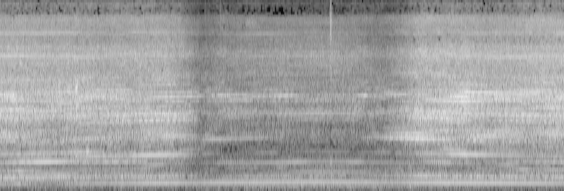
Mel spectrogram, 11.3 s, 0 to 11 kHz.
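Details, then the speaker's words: About 14-month-old AAON unit, 1 HP 460V three-phase Baldor fan motor on a VFD, before repair: constant drone with a rough hum pulsing about four times a second; worn motor bearings, later replaced. "what is up I think this motor might be a little noisy let's turn on this fan loader let's check out how choice this sounds"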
